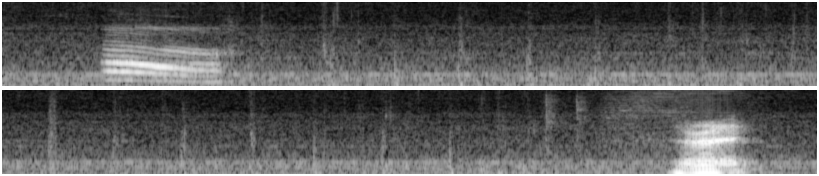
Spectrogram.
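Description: A cat in the video game Hogwarts Legacy gives two short meows, one near the start and one near the end, against a quiet steady background hum, with no talk in between.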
